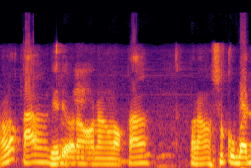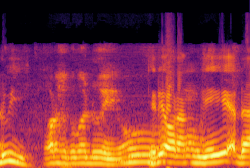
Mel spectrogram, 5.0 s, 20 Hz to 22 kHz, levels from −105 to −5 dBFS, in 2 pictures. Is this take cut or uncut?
uncut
